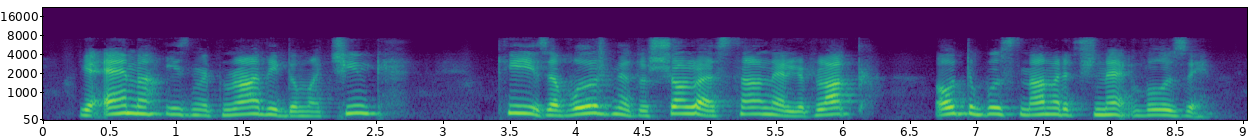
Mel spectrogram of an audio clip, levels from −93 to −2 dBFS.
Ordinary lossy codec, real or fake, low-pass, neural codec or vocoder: none; fake; 7.2 kHz; codec, 16 kHz, 1 kbps, FunCodec, trained on LibriTTS, 50 frames a second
